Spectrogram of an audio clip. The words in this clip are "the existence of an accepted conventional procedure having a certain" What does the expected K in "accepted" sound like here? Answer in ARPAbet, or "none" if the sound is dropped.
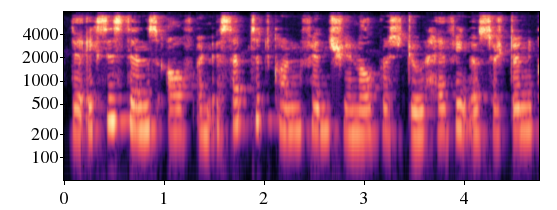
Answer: none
